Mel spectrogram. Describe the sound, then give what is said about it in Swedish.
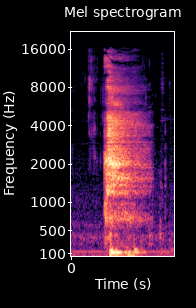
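A single wet sip of wine lasting just under a second, with a soft slurp and swallow, with no talking. “En klunk vin först bara.”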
